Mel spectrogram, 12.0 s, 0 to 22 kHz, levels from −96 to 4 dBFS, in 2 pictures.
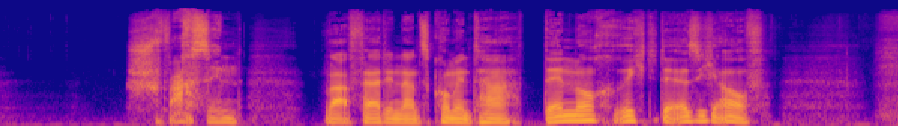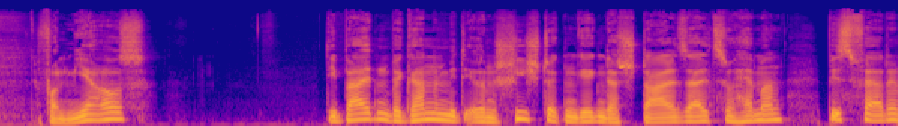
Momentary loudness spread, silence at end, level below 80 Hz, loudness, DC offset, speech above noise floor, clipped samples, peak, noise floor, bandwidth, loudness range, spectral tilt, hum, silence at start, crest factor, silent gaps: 9 LU; 0 s; -46 dBFS; -22 LUFS; under 0.1%; 40 dB; under 0.1%; -4 dBFS; -61 dBFS; 16.5 kHz; 4 LU; -5 dB/octave; none; 0.85 s; 20 dB; none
